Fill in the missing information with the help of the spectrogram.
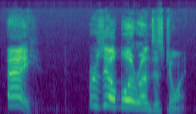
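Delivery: loud, high-pitched Southern salesman; southern code switch. Acted. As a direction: holler in as a Southern good old boy. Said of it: "a southern code switch".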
